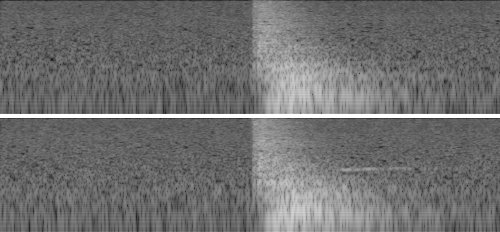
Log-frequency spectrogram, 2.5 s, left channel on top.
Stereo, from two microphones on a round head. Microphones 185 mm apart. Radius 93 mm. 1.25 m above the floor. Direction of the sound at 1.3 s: Centre (ahead or behind).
